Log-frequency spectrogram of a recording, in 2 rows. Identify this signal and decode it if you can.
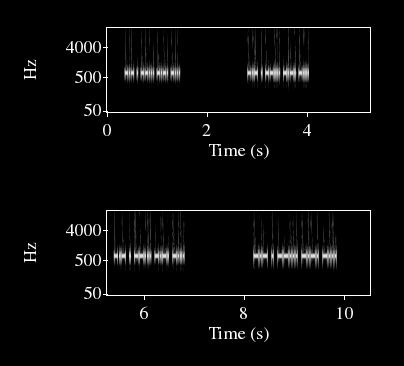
Morse code, heard as a keyed tone, about 52 wpm, 700 Hz. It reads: KE7CB KE7CB KE7CB KE7CB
